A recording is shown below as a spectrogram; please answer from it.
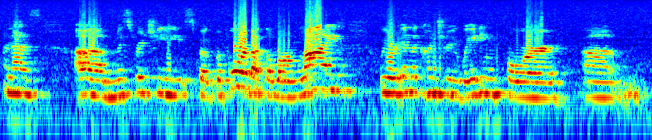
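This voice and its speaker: A young woman with a fairly high voice tells her own story at a church symposium, talking casually and filling pauses with um and you know. She is heard from some distance in a roomy, echoing hall, with a faint hum behind her. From Ecuador, raised in Miami. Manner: conversational, many fillers. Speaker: law student speaker. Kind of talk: personal testimony at a symposium. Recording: echoey church hall from far off.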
